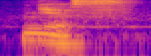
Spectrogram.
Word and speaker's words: dnes: D sounds very lightly because it's also very difficult to pronounce.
